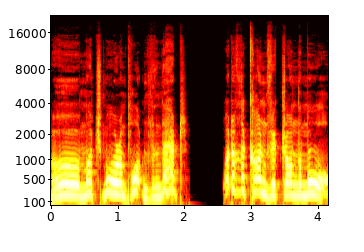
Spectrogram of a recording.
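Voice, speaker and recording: This man does a put-on character voice at a high pitch. He talks at a moderate pace with ordinary pitch variation. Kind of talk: old-fashioned theatrical radio acting. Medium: audio drama. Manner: pompous, blustering, quick to take offence.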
